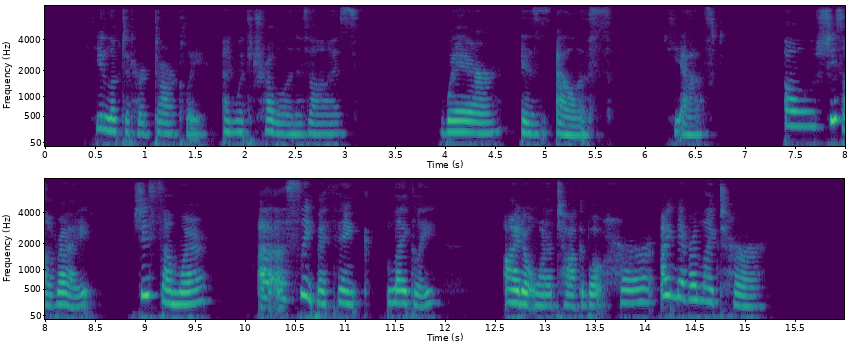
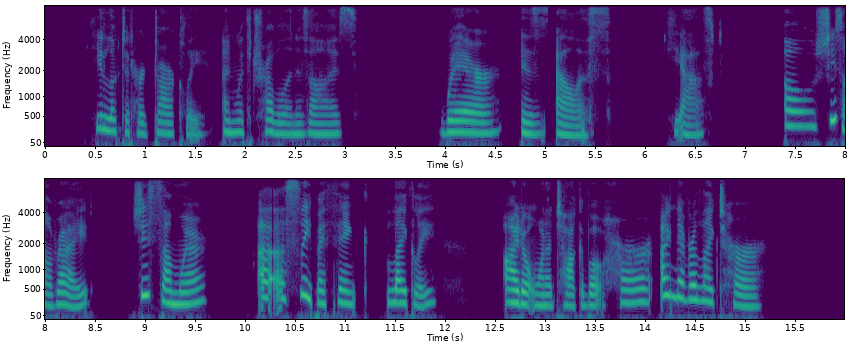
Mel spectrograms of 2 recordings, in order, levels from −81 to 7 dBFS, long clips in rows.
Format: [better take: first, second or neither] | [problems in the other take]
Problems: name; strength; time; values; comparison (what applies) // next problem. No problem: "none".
second | room echo; dies away in 0.2 s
